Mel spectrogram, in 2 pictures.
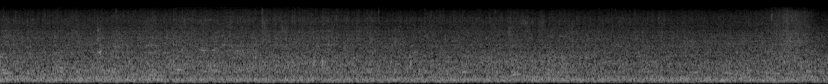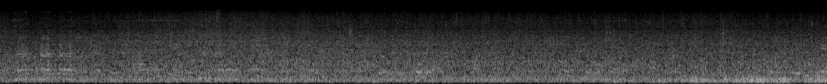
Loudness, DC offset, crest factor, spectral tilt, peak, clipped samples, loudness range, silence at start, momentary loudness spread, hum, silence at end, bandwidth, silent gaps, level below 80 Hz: -33 LUFS; under 0.1%; 16 dB; -4 dB/octave; -16 dBFS; under 0.1%; 2 LU; 0 s; 3 LU; none; 0 s; 15.5 kHz; none; -66 dBFS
